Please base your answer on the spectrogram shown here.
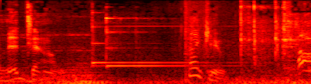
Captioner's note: doorbell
